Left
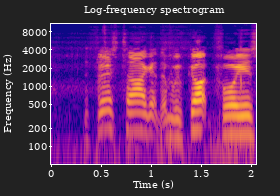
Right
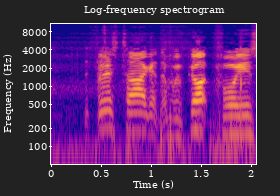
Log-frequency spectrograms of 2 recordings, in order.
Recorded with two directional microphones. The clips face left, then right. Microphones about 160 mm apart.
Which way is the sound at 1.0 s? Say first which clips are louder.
Left 5 dB; 40° left (ahead or behind).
